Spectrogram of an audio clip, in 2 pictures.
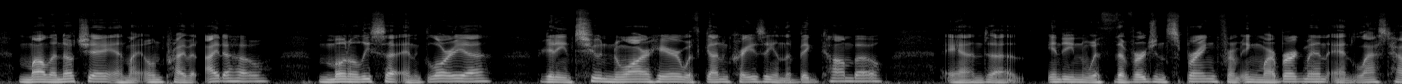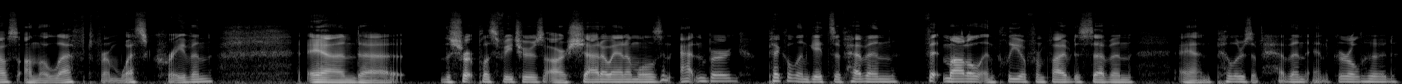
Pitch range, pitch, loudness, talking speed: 100-125 Hz, 115 Hz, -29 LUFS, 150 wpm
